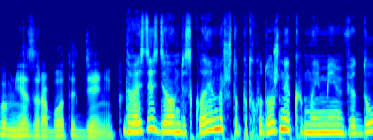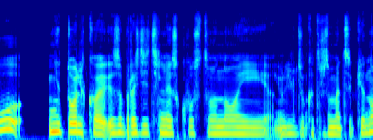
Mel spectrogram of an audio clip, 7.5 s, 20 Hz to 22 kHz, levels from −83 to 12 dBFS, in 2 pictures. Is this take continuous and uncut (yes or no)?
yes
